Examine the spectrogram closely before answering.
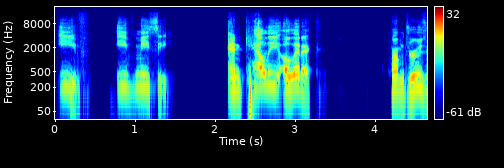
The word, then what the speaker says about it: Yves Missi: But if you look at that injury report and you see the questionables, Zion, Yves Missi, spelled Y-V-E-S, pronounced Yves Missi, and Kelly Olynyk from Drew's Raptors to the New Orleans Pelicans.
